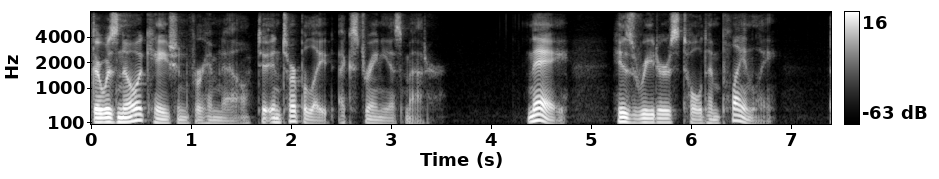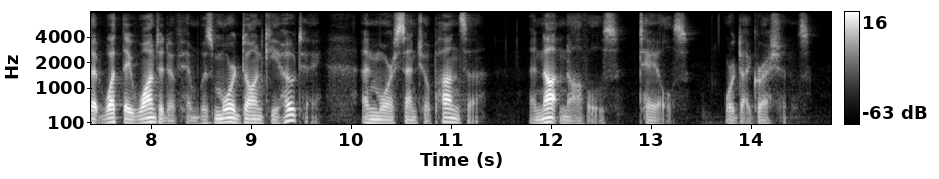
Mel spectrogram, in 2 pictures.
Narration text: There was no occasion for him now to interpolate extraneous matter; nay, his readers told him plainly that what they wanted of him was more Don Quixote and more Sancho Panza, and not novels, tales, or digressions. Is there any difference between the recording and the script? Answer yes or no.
no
